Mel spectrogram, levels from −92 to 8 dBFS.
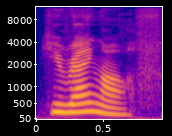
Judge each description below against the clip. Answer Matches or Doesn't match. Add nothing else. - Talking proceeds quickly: Doesn't match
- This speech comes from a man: Doesn't match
